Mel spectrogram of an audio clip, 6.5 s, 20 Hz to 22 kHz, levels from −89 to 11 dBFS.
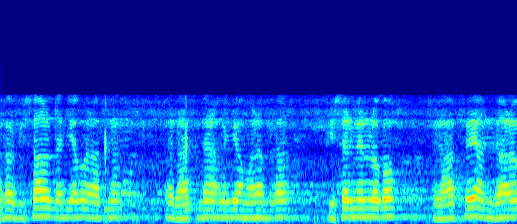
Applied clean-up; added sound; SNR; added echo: none; Raindrop / Drip; 17 dB; reverberation time 1.7 s.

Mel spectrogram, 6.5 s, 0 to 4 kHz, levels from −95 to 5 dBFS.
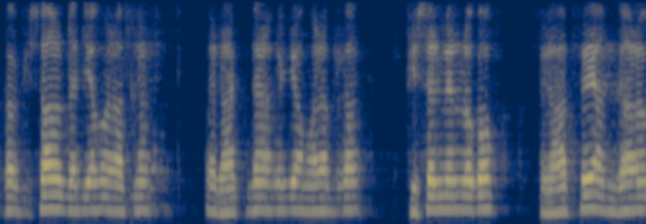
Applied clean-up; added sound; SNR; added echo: neural mask model DeepFilterNet 3.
